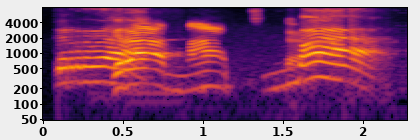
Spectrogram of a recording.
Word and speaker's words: gramática: Justamente é a antepenúltima sílaba que está acentuada.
